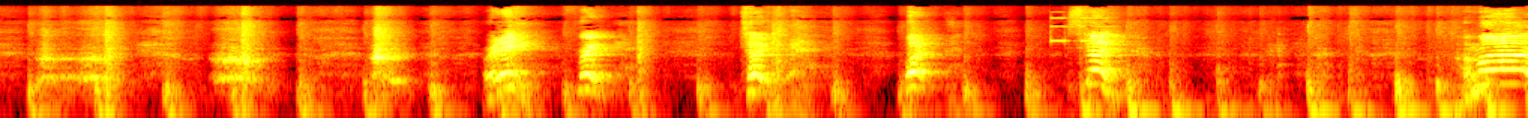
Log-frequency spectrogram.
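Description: A man's short, forceful vocal exhalations and grunts of effort during a fast jumping exercise, roughly one a second in the second half, amid quick thuds of bare feet landing on a wooden floor.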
